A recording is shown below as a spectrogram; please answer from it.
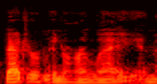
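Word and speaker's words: Arles: bedroom in arleigh and it's a-r-l-e-s as you see at the bottom of my phone it's a town in france so that's why it's it's spelled kind of differently than it sounds because it's french so you'll see there's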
